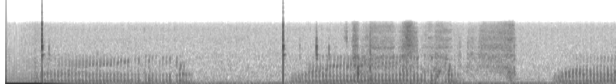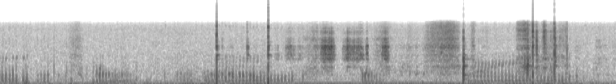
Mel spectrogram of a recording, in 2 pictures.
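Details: Raucous purring of a domestic cat receiving attention, a low rumbling drone rising and fading in bouts with each breath, broken by sharp clicks and brief rustling handling noises.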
